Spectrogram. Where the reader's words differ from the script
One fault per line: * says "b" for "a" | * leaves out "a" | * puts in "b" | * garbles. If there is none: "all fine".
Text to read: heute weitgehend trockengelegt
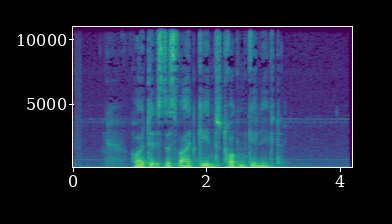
* puts in "ist es"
